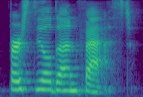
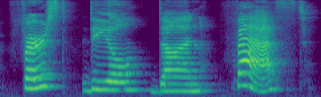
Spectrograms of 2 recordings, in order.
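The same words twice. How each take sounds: First: The name is said at normal quick speed. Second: The name is said slowly.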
